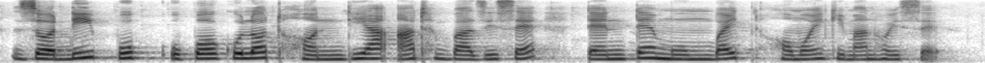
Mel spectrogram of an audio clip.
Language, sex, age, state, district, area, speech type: Assamese, female, 18-30, Assam, Charaideo, rural, read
